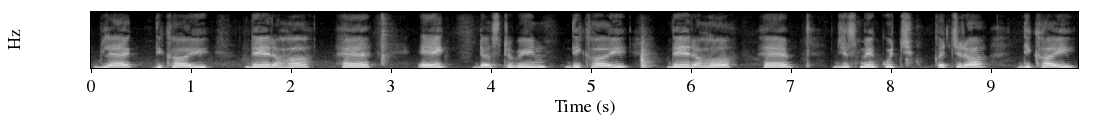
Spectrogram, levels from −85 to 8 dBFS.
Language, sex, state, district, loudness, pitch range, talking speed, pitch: Hindi, female, Himachal Pradesh, Shimla, -13 LUFS, 260-300 Hz, 90 wpm, 275 Hz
